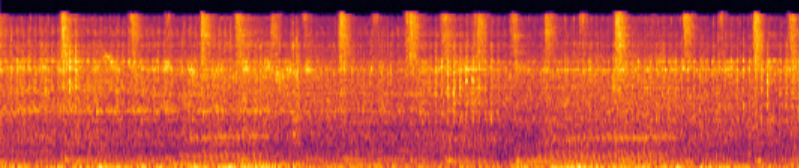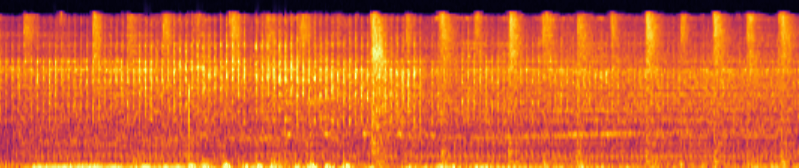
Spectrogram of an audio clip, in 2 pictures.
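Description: Go-kart engine running as the kart laps the track, louder from about halfway through. Background music with a steady beat plays over it.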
